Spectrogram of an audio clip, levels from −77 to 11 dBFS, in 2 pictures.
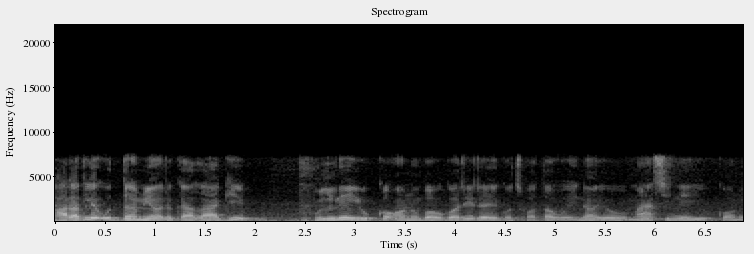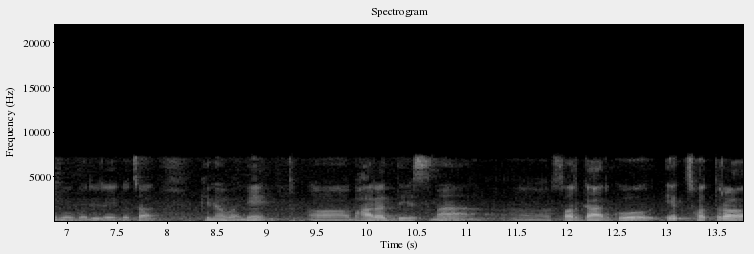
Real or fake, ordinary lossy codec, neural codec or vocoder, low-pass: real; Opus, 32 kbps; none; 7.2 kHz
